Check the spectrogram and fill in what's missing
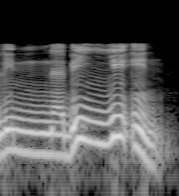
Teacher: وقد سبق لنا التنبيه في باب الهمزتين من كلمتين المتفقتين بالحركة إلى موضعين من كلمة النبي، جاء قالون بسبب اجتماع همزة النبي فيها مع الهمزة التي تليها، فأبدل قالون الهمزة ياء فجعلها النبي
